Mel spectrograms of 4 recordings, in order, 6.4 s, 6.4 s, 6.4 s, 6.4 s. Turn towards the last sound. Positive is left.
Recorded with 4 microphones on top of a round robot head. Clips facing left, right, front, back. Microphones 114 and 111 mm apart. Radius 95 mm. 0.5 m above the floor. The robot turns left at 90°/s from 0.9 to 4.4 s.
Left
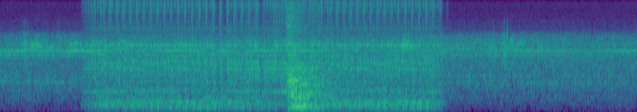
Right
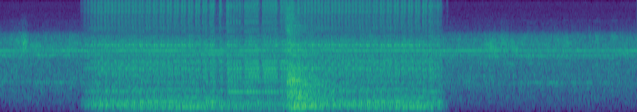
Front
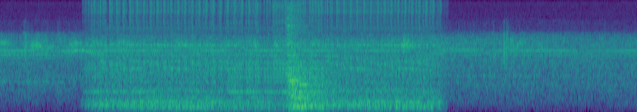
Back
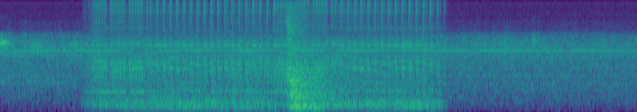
turn(degrees=125)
